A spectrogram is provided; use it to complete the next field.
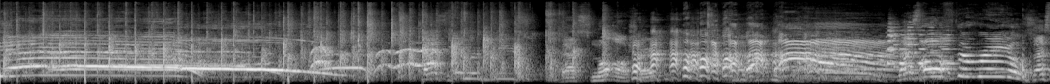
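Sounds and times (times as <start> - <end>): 
high-pitched whoops and yells: 0.0 - 4.4
crowd clapping: 0.0 - 6.3, 6.9 - 7.8
speech: 5.9 - 8.0, 9.0 - 10.4
laughter: 6.2 - 9.4.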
